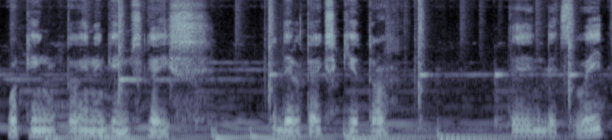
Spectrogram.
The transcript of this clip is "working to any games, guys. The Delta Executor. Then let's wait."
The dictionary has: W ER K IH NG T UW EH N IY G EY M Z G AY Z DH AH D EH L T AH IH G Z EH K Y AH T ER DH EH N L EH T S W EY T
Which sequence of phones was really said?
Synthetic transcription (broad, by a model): W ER K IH NG T UW EH N IY G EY M S G AY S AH D EH L T AH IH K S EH K Y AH T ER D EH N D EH T S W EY T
